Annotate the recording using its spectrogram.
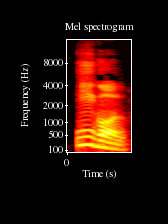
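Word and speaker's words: ঈগল: আমি কিন্তু লেখার সময় লিখি ইগল। কিন্তু আমি যখন মুখে বলি আমি কিন্তু এই দীর্ঘ বা গ এভাবে উচ্চারণ করি না। আমি বলি ইগল। এইযে ইগল আমি যে মুখে উচ্চারণ করতে আমি কিন্তু রসই উচ্চারণ করেছি। ইগোল এবং গোল বলতেছি ইগোল। ইগল না ইগোল বলতেছি।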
